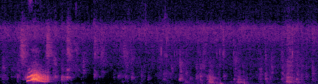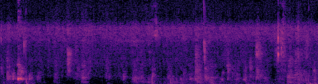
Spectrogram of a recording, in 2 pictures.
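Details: A litter of Cocker Spaniel puppies moving about gives a sharp squeaky yelp, then soft scattered whimpers and shuffling.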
